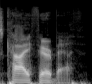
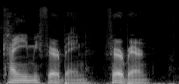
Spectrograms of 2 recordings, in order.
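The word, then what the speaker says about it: Ka'imi Fairbairn: I thought it was Kai Fairbath. – Yeah. – And it's Kaimi Fairbairn.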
